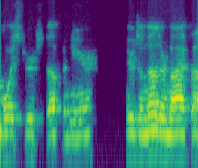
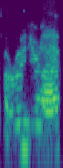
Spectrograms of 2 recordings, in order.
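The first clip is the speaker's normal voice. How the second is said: repeated much softer, trailing away; fading tearful repeat; 3 semitones higher, 14 dB quieter than usual. Retold or imitated. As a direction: let the apology die to almost nothing. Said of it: "She was in the house crying".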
